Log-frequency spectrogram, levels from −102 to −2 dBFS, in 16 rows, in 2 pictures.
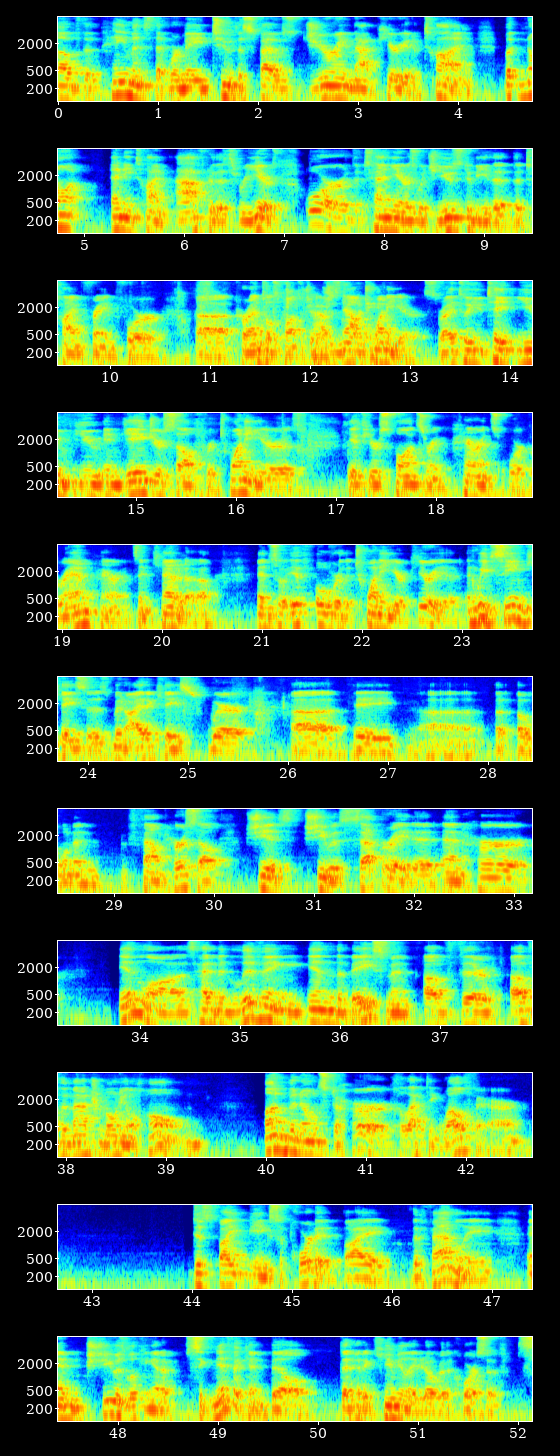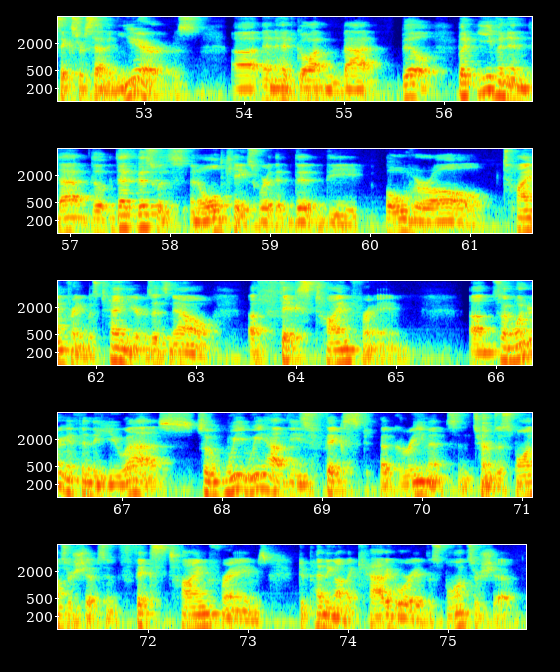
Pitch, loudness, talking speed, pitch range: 110 Hz, -25 LUFS, 160 wpm, 100-125 Hz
